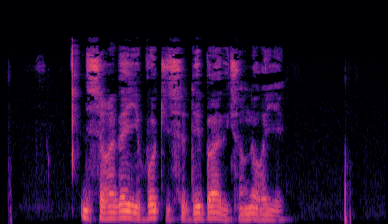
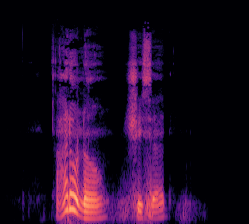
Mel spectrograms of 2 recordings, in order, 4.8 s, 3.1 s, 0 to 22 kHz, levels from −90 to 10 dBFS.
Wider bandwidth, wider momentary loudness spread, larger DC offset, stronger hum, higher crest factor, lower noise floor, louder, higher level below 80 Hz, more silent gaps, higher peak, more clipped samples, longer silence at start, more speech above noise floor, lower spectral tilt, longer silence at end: second, 11 kHz vs 12.5 kHz; first, 22 LU vs 19 LU; neither; neither; about the same, 22 dB vs 20 dB; second, -72 dBFS vs under -90 dBFS; second, -25 LUFS vs -17 LUFS; first, -52 dBFS vs -60 dBFS; neither; second, -6 dBFS vs -2 dBFS; neither; first, 0.9 s vs 0.7 s; second, 47 dB vs over 74 dB; second, -4 dB/octave vs -5.5 dB/octave; second, 0.5 s vs 1.05 s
